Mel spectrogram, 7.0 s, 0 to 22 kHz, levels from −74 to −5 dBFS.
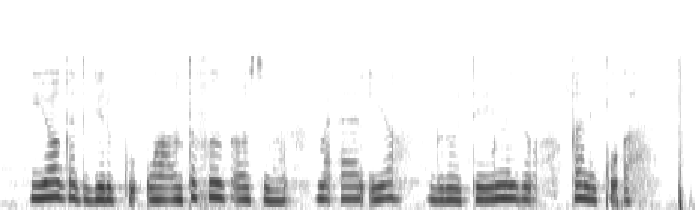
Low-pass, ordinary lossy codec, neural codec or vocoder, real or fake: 7.2 kHz; AAC, 64 kbps; none; real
